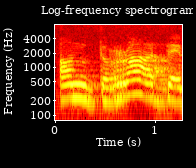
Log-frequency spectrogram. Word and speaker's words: Andrade: Andrade, that's right.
